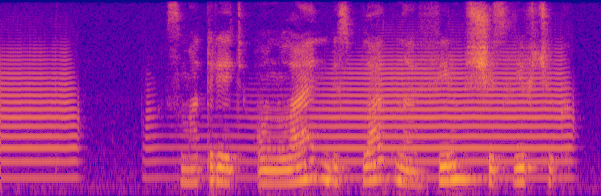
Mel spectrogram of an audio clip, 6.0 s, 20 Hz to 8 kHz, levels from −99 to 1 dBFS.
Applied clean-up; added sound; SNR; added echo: none; Trumpet; 4 dB; none.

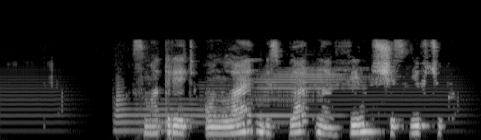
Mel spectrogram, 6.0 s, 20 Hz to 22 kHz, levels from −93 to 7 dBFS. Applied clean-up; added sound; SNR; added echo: classical method spectral subtraction.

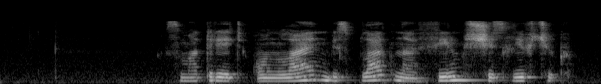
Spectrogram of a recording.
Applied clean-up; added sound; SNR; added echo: none; none; none; none.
